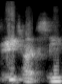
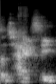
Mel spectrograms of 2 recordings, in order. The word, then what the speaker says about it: ATAC: do it's not pronounced a taxi it's pronounced a taxi because the enzyme attacks the DNA okay but it's important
